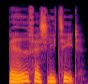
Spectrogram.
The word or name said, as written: badefacilitet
